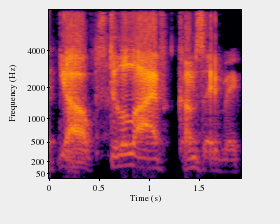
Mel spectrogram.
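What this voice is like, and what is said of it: Imitates another person's Beetlejuice-style voice. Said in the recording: “That was a really good impression of, actually kind of Corey Feldman like doing his best Beetlejuice.”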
